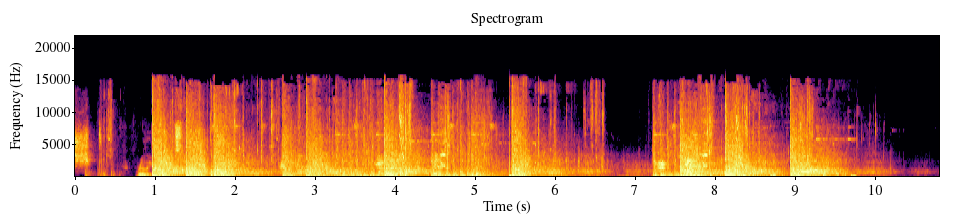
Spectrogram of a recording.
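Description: Gunshots fire in rapid bursts and echo.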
